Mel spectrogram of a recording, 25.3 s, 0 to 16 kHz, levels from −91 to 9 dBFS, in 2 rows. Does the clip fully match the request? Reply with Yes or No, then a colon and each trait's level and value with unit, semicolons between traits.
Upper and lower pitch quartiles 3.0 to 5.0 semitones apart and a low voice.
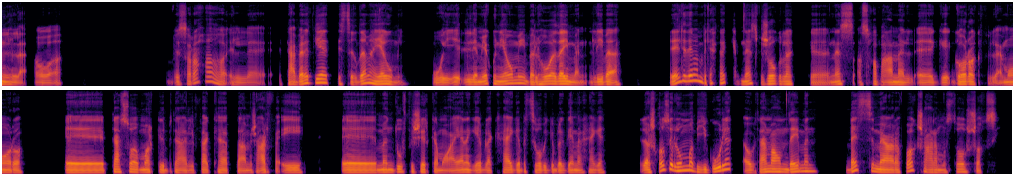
Yes: average, 3.4 semitones; low, 100 Hz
